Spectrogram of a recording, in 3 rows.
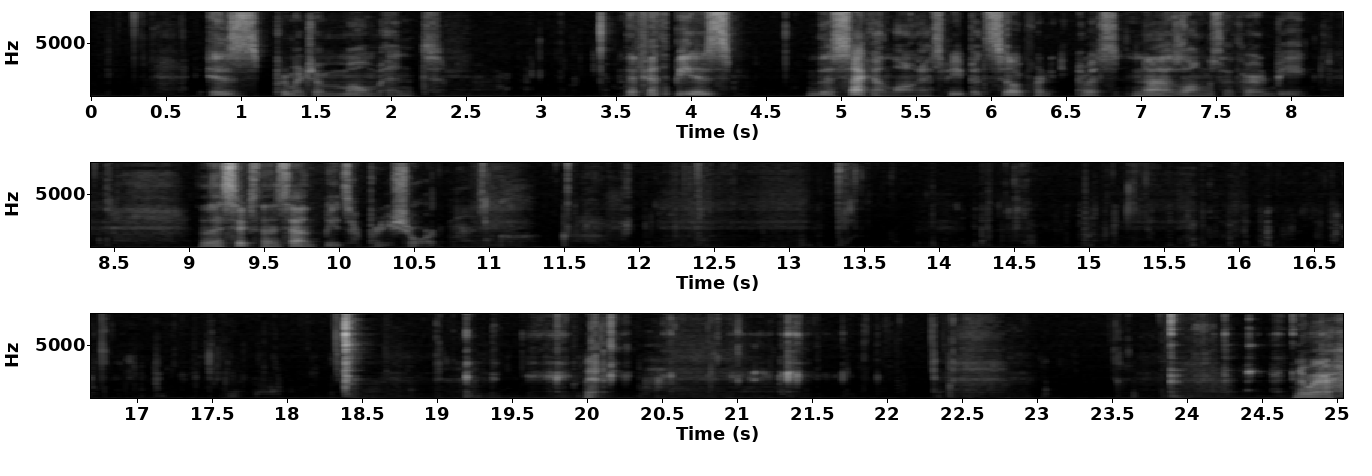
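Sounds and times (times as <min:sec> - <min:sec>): person chewing food: 0:11.5 - 0:24.8
metal fork scraping a plate: 0:19.2 - 0:21.8, 0:23.9 - 0:24.8.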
